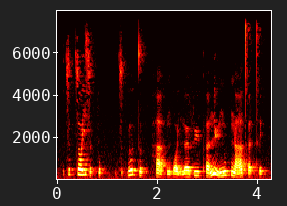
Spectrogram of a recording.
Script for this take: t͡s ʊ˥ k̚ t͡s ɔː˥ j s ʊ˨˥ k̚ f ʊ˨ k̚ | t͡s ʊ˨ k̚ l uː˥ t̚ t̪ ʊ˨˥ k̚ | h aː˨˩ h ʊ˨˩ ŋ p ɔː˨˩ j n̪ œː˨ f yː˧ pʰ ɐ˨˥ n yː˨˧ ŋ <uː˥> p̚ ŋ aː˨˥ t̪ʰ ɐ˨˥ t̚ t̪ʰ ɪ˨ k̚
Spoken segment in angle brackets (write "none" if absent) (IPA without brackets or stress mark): uː˥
